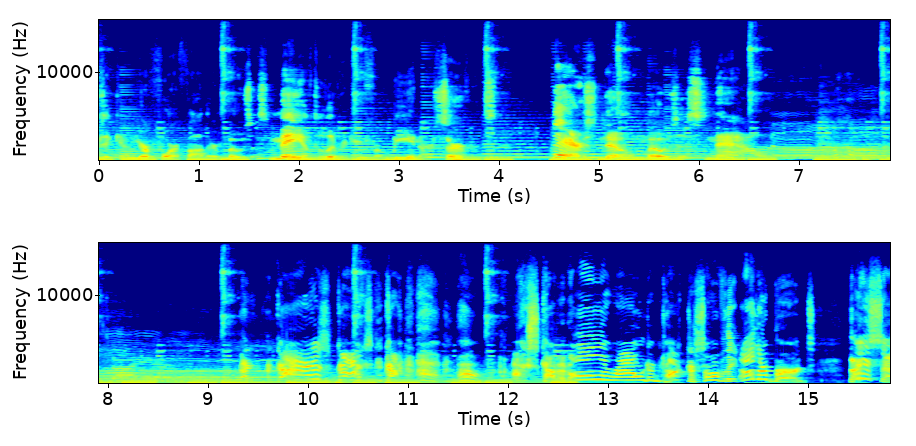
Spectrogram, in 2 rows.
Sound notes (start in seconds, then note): 8.0 groaning; 10.1 squawking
